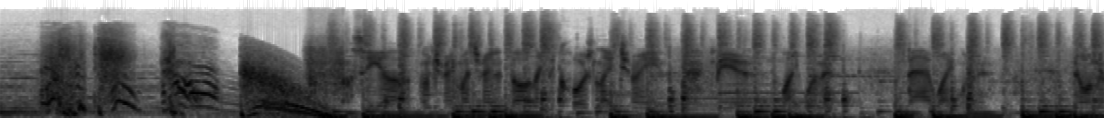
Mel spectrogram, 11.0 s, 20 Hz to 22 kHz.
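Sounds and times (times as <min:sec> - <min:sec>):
loud whacks falling in pitch: 0:00.4 - 0:03.4.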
